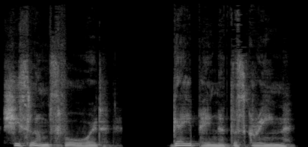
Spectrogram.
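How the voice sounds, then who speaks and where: A woman actor reading a literary short story in a measured, dramatic and expressive way. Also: low voice, slightly rough. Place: recording studio.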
